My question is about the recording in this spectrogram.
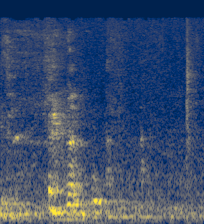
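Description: A pause between phrases of talk: a brief faint voice sound about half a second in, then a single sharp click near the end.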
